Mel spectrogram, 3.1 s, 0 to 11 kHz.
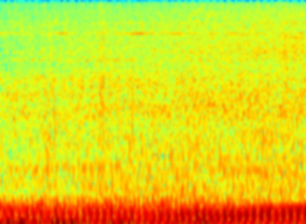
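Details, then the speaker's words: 1986 Toyota 4Runner idling after a day of adjustments, with a new air filter already fitted and ducts checked: low steady even hum, no misses or rattles; clean, healthy idle, purring. "all right guys I've been messing with this stuff all day and I finally got it to purr like a kid hear that"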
